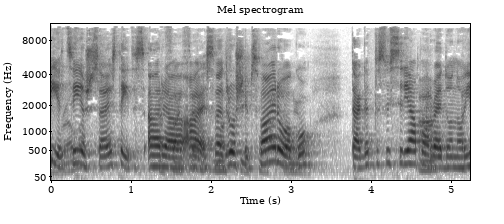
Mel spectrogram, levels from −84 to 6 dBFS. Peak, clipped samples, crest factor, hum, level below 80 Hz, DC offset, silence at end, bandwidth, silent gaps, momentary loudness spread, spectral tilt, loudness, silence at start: 0 dBFS; under 0.1%; 14 dB; none; -60 dBFS; under 0.1%; 0 s; 11 kHz; none; 5 LU; -2 dB/octave; -13 LUFS; 0 s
